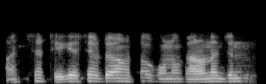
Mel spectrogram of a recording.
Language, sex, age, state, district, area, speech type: Bengali, male, 18-30, West Bengal, Uttar Dinajpur, rural, conversation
